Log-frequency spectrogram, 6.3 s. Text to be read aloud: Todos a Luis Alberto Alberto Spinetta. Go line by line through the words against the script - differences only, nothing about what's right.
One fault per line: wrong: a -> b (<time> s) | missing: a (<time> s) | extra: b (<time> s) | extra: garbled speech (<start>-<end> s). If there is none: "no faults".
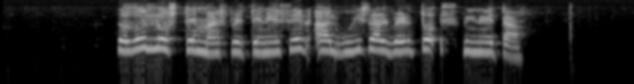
extra: los temas pertenecen (1.5 s)
missing: Alberto (4.3 s)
